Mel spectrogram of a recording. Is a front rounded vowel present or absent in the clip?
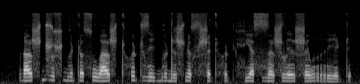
absent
